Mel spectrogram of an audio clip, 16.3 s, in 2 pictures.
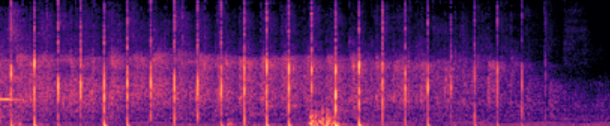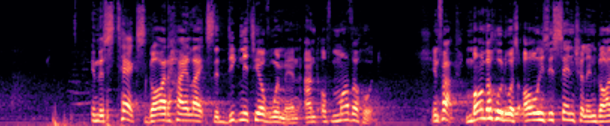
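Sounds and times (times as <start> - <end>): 
crowd applause: 0.0 - 7.7
speech: 9.4 - 13.3, 13.9 - 16.2.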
